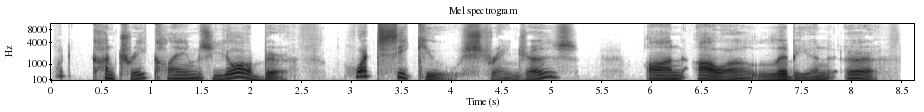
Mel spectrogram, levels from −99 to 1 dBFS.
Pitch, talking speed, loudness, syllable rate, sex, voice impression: 140 Hz, 90 wpm, -20 LUFS, 2.2 syllables/s, male, very masculine, very adult-like, slightly old, very thick, tensed, powerful, slightly dark, hard, clear, fluent, cool, very intellectual, very sincere, very calm, mature, slightly friendly, slightly reassuring, very unique, elegant, slightly wild, slightly lively, kind, very modest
